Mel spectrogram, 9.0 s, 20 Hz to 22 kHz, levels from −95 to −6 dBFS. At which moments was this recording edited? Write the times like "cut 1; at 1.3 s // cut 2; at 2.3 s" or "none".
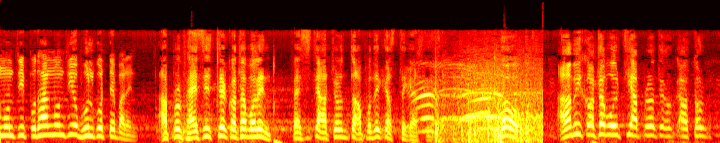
cut 1; at 1.8 s // cut 2; at 6.7 s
